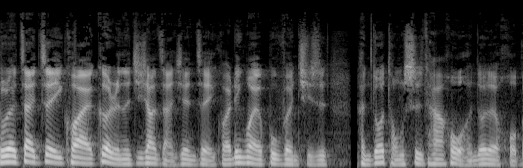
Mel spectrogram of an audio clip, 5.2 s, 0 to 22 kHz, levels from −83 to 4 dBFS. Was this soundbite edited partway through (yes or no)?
no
